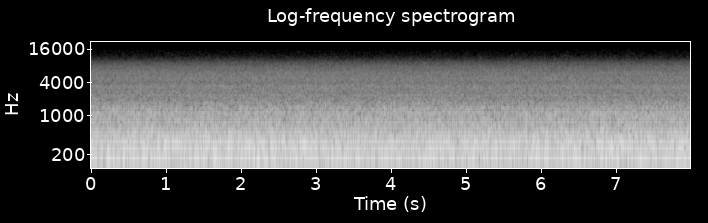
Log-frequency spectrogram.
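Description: Loud, steady roaring rush with a constant low hum underneath and no change in pace; the furnace runs noisily, cause unclear.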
